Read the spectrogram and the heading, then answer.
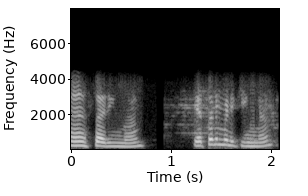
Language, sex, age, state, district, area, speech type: Tamil, female, 45-60, Tamil Nadu, Nilgiris, rural, conversation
